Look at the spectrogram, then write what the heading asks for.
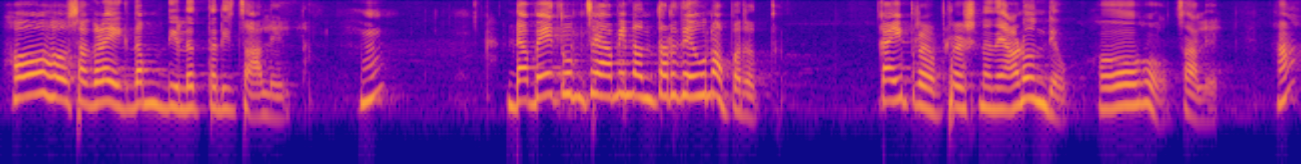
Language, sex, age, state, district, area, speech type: Marathi, female, 60+, Maharashtra, Pune, urban, spontaneous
